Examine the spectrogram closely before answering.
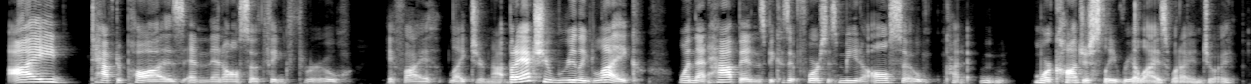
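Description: A woman's fairly low voice with vocal fry, a bright, sharp tone, lively intonation and a moderate pace, on a very clean recording with a silent background. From US East Coast. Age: 30s. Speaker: startup founder. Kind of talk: casual interview.

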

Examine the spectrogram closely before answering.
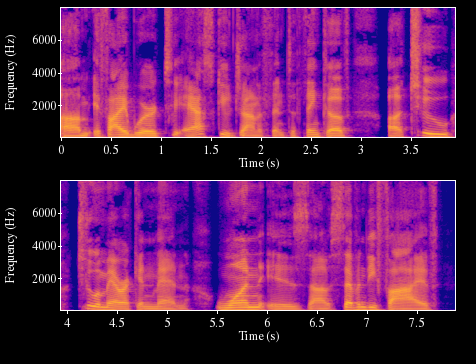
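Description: On a very clean recording with a silent background, a man with an unremarkable speaking voice talks at a fairly slow pace, medium in pitch with ordinary pitch variation. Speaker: sociology professor. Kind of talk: interview.

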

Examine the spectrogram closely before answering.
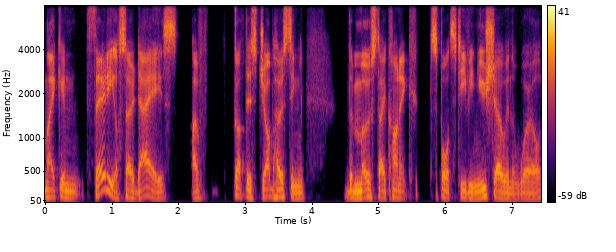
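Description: A man with an Australian accent, fairly low in pitch with ordinary pitch variation, in a dry, close sound with no echo and a quiet background. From Brisbane, Australia. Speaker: investor and health coach, former sports anchor. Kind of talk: casual interview chat.

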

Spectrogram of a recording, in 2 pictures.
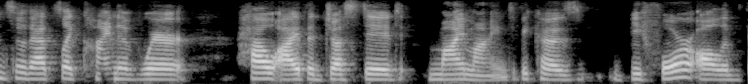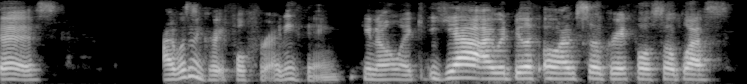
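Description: A woman with an unremarkable speaking voice talks at a medium pitch. Her intonation is fairly even and her pace moderate. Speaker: life coach for women with chronic illness. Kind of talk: casual interview chat.

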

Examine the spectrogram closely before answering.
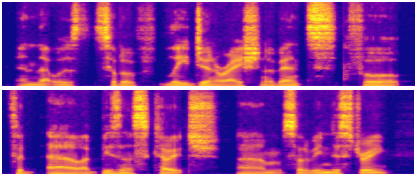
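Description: Very deep and low, a man's voice with an Australian accent moves at a moderate pace in a flat monotone with very even loudness and hardly any pauses, dry and close with no echo in a very clean recording with a silent background. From Australia, Queensland. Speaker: business networking event organizer. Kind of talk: interview. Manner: halting, many fillers and repeats.

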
